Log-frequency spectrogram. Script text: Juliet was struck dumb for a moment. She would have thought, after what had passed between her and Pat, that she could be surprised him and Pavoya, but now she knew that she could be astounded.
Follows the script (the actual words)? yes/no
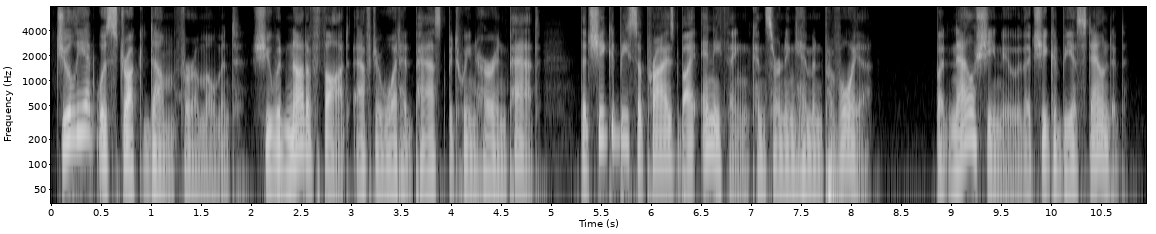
no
